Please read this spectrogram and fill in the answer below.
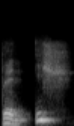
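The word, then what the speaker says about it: בֶּן: Aquí ven, lleva el acento, ¿verdad? Lleva una sílaba larga, pero aquí no lleva acento. No lleva acento. Es ben por el MACEF.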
